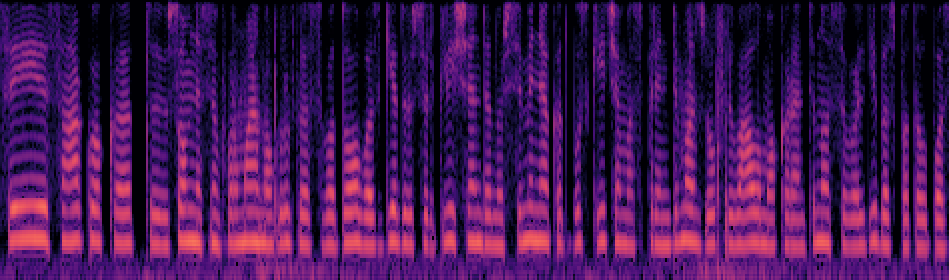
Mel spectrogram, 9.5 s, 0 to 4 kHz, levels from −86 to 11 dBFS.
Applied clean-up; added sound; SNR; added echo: neural diffusion model UNIVERSE++.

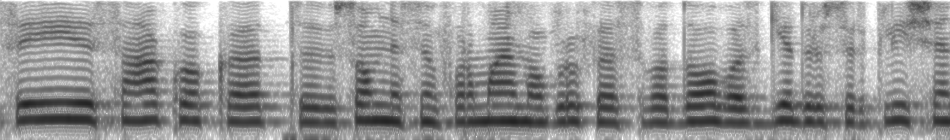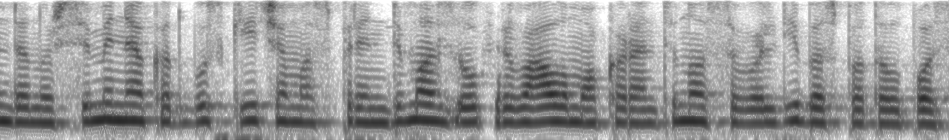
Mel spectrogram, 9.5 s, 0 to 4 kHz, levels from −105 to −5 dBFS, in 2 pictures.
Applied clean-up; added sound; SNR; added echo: neural mask model Resemble Enhance denoiser.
